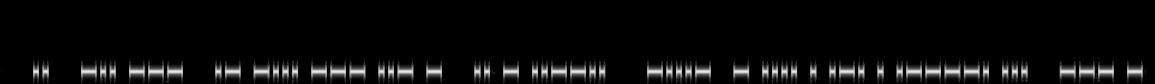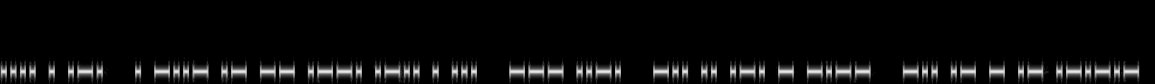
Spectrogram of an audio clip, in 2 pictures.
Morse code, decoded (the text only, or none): I DO ABOUT IT? <BT> THERE'S OTHER EXAMPLES OF DIRTY DATA.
